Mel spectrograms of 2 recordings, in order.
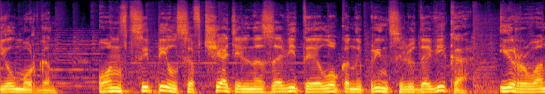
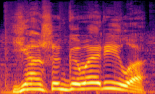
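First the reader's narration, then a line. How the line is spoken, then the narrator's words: Sudden cry. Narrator (Russian): вскрикнула Софи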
